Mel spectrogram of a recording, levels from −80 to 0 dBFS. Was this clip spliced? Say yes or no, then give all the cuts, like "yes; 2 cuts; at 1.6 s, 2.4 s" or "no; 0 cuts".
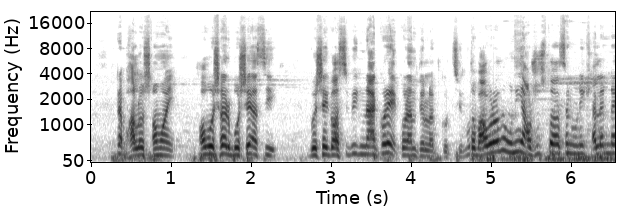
yes; 1 cut; at 4.7 s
